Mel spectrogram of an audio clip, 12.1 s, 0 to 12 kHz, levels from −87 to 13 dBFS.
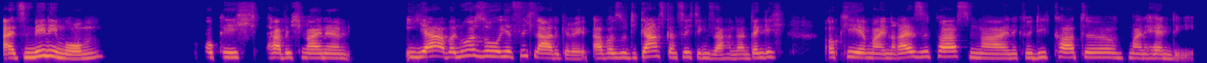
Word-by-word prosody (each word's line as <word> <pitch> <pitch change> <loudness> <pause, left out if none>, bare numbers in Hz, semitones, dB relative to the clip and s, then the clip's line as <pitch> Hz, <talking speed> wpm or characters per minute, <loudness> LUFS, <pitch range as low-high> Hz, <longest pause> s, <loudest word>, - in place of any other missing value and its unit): als 210 +1 +4
Minimum 225 -5 +3 1.0
gucke 230 0 -2
ich, 225 -2 -7
habe 215 0 +3
ich 220 - -9
meine 205 -3 0 0.6
ja, 250 +3 +6
aber 240 -1 +1
nur 290 +6 -2
so, 265 -1 0
jetzt 255 -2 -2
nicht 295 -1 -9
Ladegerät, 190 -5 +1
aber 200 +2 -1
so 215 +1 -4
die 210 0 -12
ganz, 260 +2 +4
ganz 220 -2 -6
wichtigen 215 -3 -4
Sachen. 180 -1 -4
Dann 185 0 -6
denke 215 +4 -2
ich: 235 - -14 0.4
„Okay, 230 0 0
mein 200 -2 -1
Reisepass, 255 +4 +3
meine 195 -3 -2
Kreditkarte 225 +2 -1
und 210 -2 -11
mein 200 -2 -4
Handy.“ 190 -2 -6
220 Hz, 160 wpm, -24 LUFS, 200-240 Hz, 1.0 s, ja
